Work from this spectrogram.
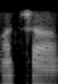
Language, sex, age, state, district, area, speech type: Bengali, male, 30-45, West Bengal, Howrah, urban, conversation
